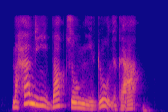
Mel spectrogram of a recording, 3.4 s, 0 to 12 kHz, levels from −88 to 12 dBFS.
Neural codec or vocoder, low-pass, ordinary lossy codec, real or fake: codec, 16 kHz, 2 kbps, FreqCodec, smaller model; 7.2 kHz; AAC, 64 kbps; fake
